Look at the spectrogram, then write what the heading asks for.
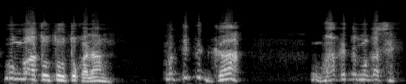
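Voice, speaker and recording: Casting: struggling, honest Filipino husband in serial drama; pleading, lively-pitched delivery, faint background noise. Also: male voice, normal speed. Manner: pleading, earnest. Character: earnest, hurt, principled low-earning young husband.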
